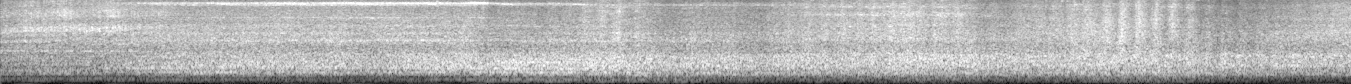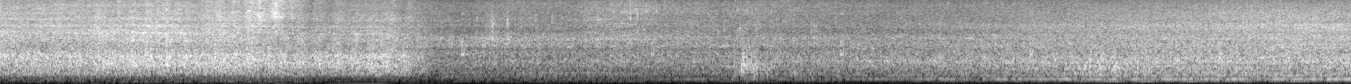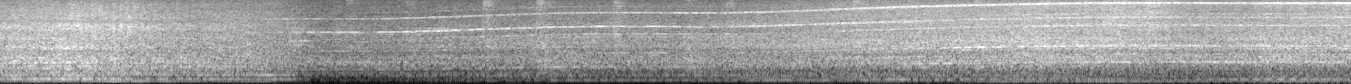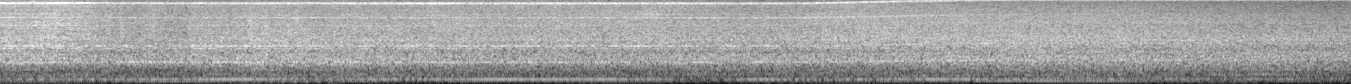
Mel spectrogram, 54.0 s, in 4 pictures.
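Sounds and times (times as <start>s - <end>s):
wheel squeal: 0.0s - 6.0s, 29.8s - 52.1s
freight train rumbling and clattering: 0.0s - 30.1s
locomotive engine drone: 18.0s - 54.0s.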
